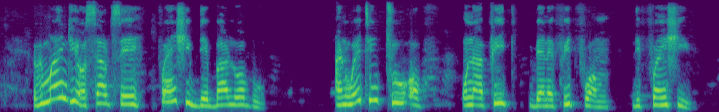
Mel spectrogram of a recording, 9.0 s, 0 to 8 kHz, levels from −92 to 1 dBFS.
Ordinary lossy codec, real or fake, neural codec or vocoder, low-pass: none; real; none; none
